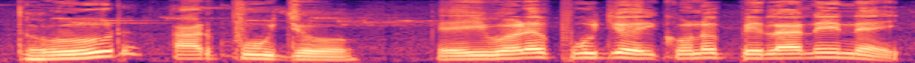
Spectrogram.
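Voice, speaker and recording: A man's voice: high voice, fast, a little mellow, a little hiss or hum, lightly acted. A man voicing a broke, grumbling, booze-loving young slacker in a comic cartoon, dismissive and slangy, with a West Bengal Bengali accent.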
